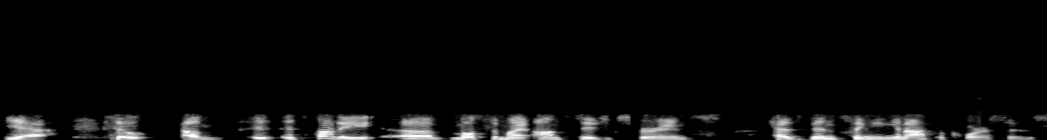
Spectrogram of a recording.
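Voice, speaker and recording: A man being interviewed as a guest over a phone line, talking casually and a little haltingly, with a self-effacing manner. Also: fairly high pitch, expressive, no echo. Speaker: interview guest, playwright and librettist. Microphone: phone or call line. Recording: thin phone-line sound.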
